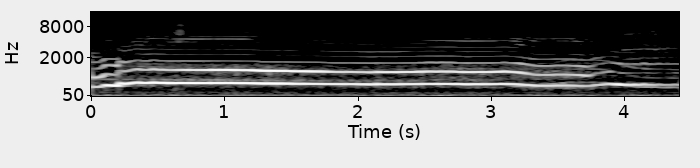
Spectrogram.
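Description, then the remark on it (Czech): A person imitates a wolf howl: one long, steady, sustained wail held for several seconds, sliding down slightly at the end. Fairly loud, with no talking. “udělá další vlčí jingle teď.”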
